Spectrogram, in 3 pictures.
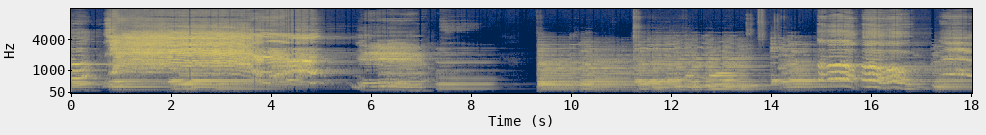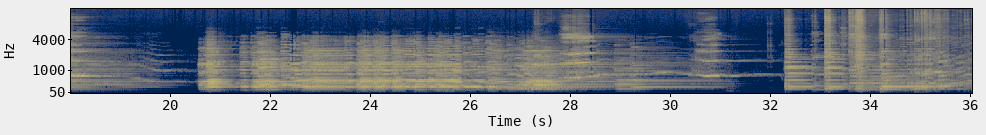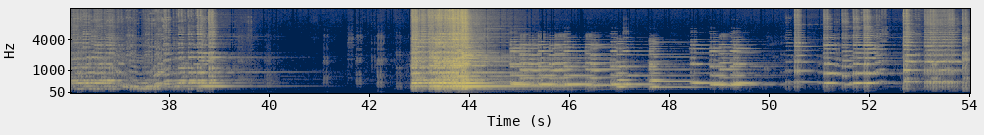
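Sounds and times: electronic keyboard melody: 9.3 - 15.4, 20.6 - 30.4, 43.2 - 50.2.

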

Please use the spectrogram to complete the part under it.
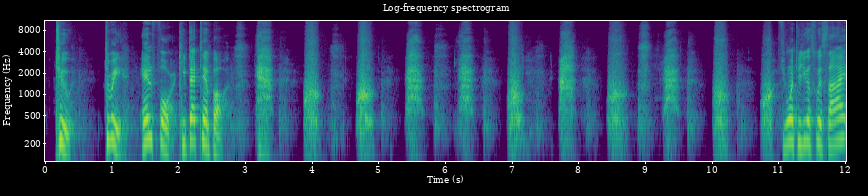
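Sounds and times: hard rhythmic breathing: 2.7 - 11.3.

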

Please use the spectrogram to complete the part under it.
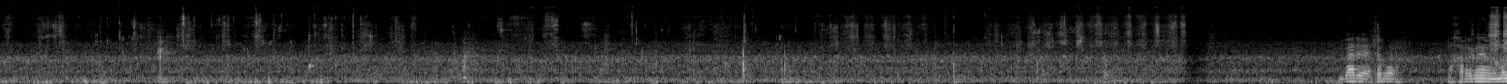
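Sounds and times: small water splashes: 0.3 - 8.0.

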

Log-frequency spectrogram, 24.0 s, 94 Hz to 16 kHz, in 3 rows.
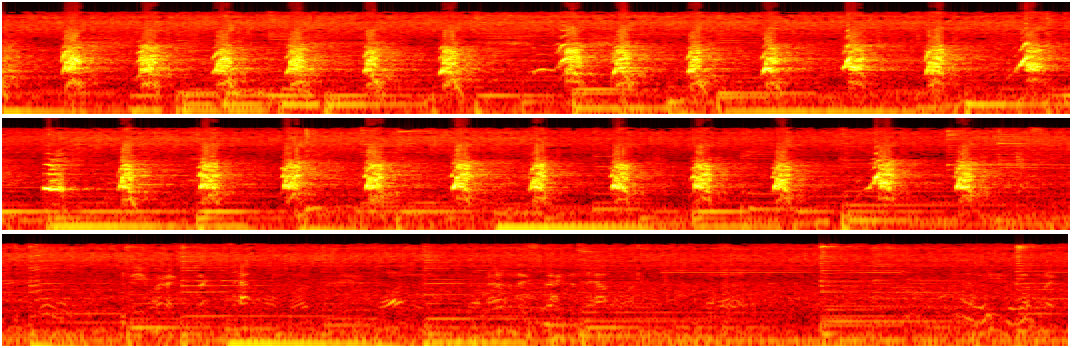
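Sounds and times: dog barking forcefully: 0.0 - 15.5
background music low notes: 0.0 - 24.0.

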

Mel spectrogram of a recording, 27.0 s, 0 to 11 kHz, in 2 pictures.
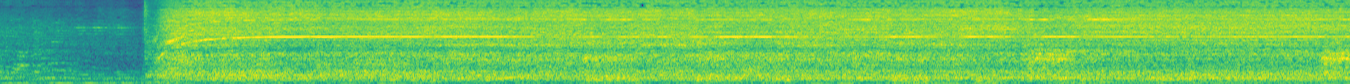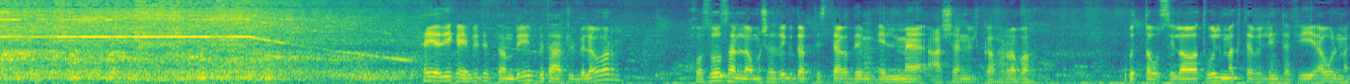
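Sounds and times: electric air blower whine: 1.4 - 19.2.

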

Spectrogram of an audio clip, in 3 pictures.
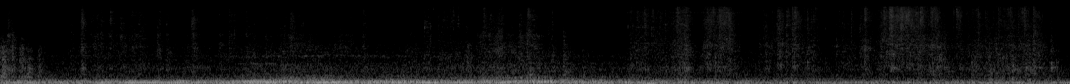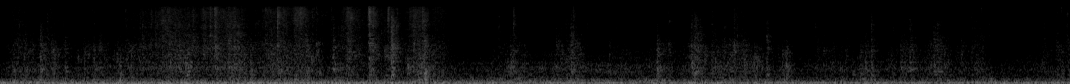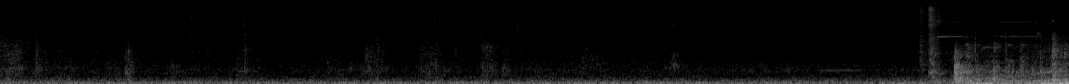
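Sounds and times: bus diesel engine rumble: 0.0 - 20.3, 30.9 - 32.0.

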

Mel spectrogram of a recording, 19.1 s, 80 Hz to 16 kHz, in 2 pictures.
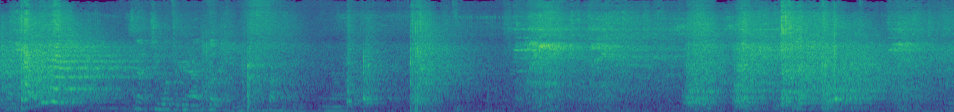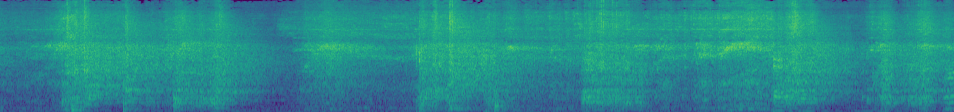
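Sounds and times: toy truck motor surging: 5.0 - 19.0.

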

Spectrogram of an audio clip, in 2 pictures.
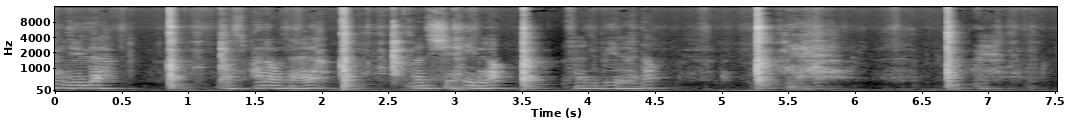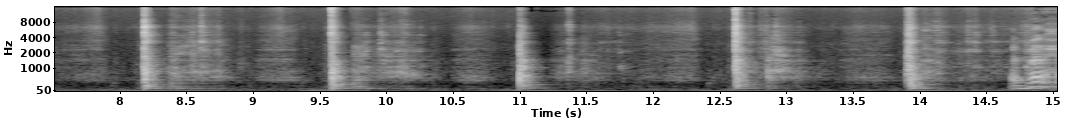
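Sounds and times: loosened soil rustling: 13.0 - 15.0.

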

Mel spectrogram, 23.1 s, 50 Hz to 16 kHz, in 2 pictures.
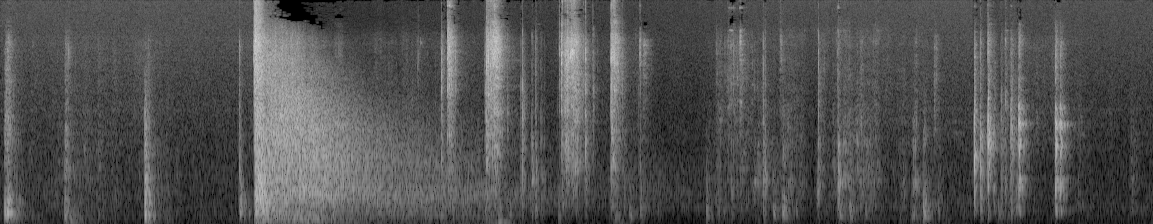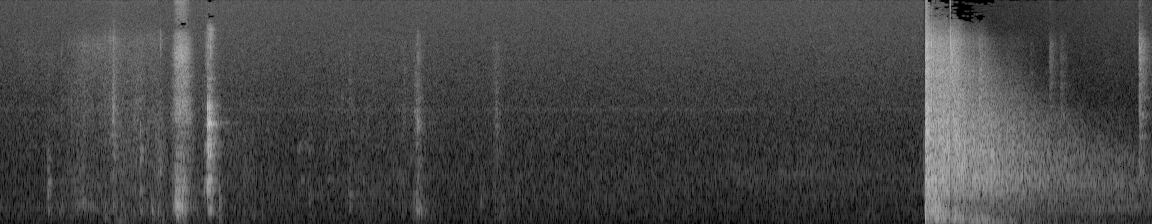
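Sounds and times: rifle shot with echo: 2.5 - 5.6, 20.8 - 23.0
rifle bolt clicks and clacks: 4.2 - 6.6.

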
